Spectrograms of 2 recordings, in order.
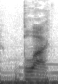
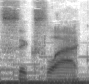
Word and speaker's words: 6LACK: His name is Black, and the way that it's spelled is 6LACK, so it's Black, but some people, they read Six Lack or Six Black, but it's actually Black.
